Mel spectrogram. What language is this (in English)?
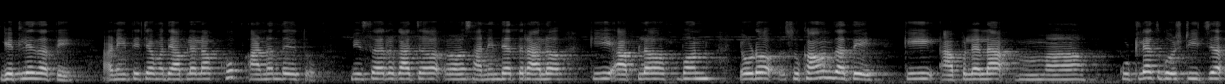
Marathi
